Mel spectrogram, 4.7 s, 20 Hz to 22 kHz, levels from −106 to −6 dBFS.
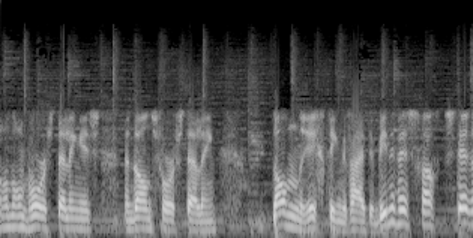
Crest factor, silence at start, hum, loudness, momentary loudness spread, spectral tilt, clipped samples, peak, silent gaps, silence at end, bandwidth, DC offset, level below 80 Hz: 14 dB; 0 s; none; -29 LUFS; 8 LU; -6 dB/octave; under 0.1%; -16 dBFS; none; 0 s; 12.5 kHz; under 0.1%; -58 dBFS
